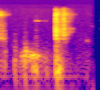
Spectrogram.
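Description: A few quick keystrokes on a computer keyboard while dates are entered, brief close clicks within about a second.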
